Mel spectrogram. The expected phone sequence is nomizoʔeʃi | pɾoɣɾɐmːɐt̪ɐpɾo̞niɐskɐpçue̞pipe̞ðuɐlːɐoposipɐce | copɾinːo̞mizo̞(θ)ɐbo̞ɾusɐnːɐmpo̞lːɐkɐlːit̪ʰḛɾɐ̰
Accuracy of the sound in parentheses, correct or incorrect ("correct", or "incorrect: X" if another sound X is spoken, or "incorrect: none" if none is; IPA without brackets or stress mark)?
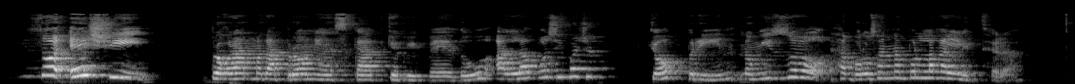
correct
